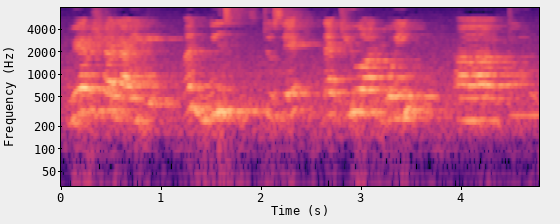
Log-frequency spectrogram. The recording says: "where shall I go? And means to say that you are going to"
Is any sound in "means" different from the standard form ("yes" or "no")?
yes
